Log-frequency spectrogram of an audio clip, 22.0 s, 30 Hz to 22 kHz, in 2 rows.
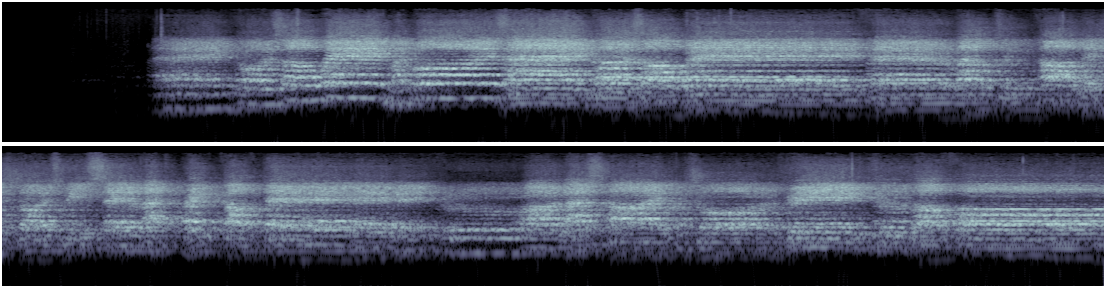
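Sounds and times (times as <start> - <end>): choir singing held notes: 1.4 - 22.0.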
